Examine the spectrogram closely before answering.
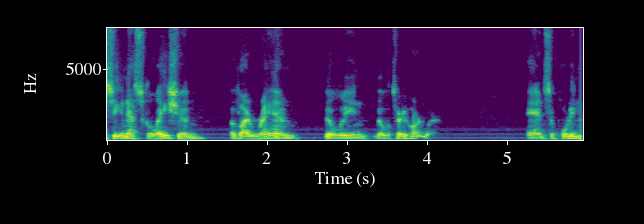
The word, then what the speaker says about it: Iran: It's not Iran, it's Iran.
